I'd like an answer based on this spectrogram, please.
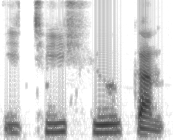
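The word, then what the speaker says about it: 一週間: হল কান তাই না এটা হল সু তাহলে ইশুকান উচ্চারণ হবে ইশুকান এক সপ্তাহ ইশুকান এতটুকু হচ্ছে কাঞজির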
